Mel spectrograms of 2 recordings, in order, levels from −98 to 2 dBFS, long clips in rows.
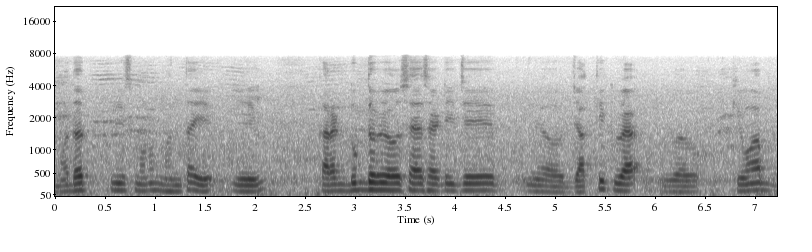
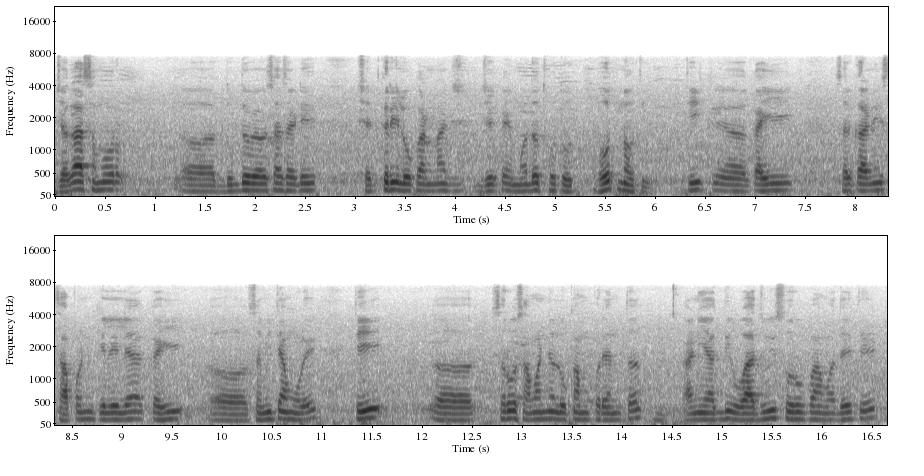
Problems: constant background noise, background conversations at intervals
